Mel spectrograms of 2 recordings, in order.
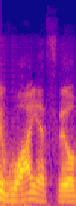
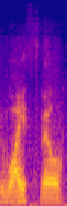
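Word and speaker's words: Wytheville: back on I77 towards weville I think is how you pronounce it I want to say wythville but I think you're right I think it's more like weville it didn't take as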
